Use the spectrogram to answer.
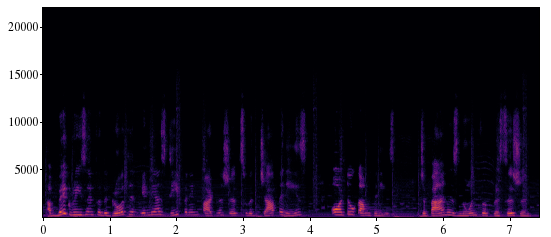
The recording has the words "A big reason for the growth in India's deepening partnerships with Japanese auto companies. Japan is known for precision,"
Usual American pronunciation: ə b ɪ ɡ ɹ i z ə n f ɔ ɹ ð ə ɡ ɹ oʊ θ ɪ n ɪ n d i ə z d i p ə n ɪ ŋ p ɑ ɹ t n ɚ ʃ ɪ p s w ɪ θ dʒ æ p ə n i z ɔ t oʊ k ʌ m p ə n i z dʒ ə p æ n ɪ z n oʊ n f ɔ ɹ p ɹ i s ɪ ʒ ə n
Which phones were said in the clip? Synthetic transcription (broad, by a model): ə b ɪ ɡ ɹ i z ə n f ɔ ɹ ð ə ɡ ɹ oʊ t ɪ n ɪ n d i ə z d i p ə n ɪ ŋ p ɑ ɹ t n ɚ ʃ ɪ p s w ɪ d dʒ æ p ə n i z ɔ t oʊ k ʌ m p ə n i z dʒ ə p æ n ɪ z n oʊ n f ɔ ɹ p ɹ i s ɪ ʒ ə n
